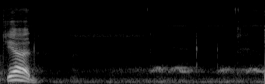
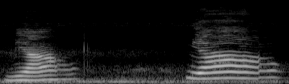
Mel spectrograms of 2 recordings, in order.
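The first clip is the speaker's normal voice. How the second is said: high, long-drawn imitated meows; cat meow; 12 semitones higher, 3 dB quieter than usual. Cat lying on the floor, high imitated meowing. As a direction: meow twice as a cat, the second even higher. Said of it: "The cat with the big ass come here and say".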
